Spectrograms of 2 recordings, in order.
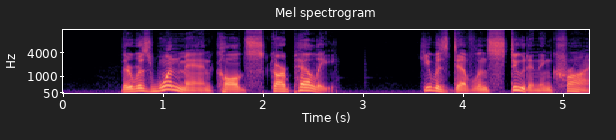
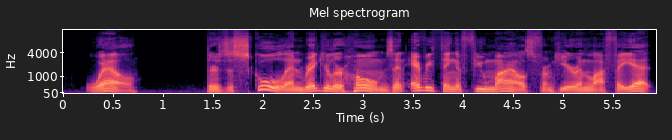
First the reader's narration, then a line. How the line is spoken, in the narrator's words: said Richie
